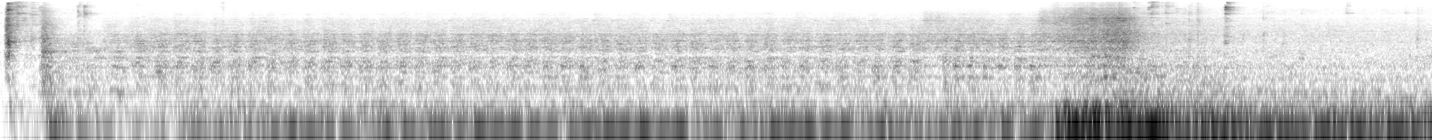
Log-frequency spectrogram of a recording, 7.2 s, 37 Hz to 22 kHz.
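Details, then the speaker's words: 1979 Ford Bronco, carburetted with automatic choke, started after sitting 2.5 weeks: primed twice, pedal pumped once; starter rumble, then it catches and settles into a steady idle. Normal cold start. "And then I pump the gas pedal once during that process, fires right up. You can hear it running."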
